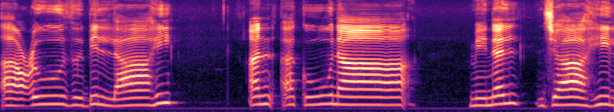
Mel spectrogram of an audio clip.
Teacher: لام سے پہلے زیر ہے، لام کو باریک پڑھیں گے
